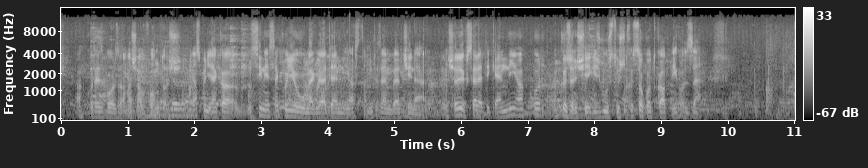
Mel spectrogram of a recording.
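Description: A man speaks with animation into a microphone, close up.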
